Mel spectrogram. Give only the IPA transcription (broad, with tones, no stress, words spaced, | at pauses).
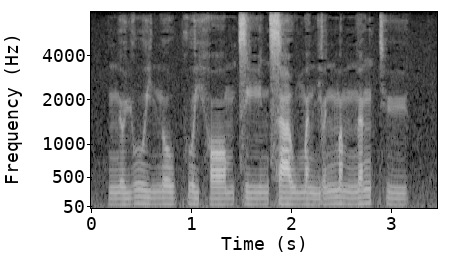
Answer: n̪ɵ˨˥ɥuː˨j n̪o˨˧w kʷʰɐ˧j hɔː˨˧mt͡siː˨n saː˧wmɐ˨njɵ˥nmɐ˧m n̪ɐ˥ŋ t̪ʰyː˨k̚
